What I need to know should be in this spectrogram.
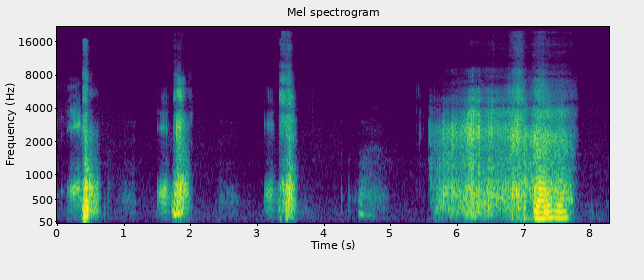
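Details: Person with an itchy, sensitive nose who can't breathe through it because it's clogged: several wet, explosive bursts, likely sneezes, then a long noisy nose blow; congested, mucus-laden sneezing.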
